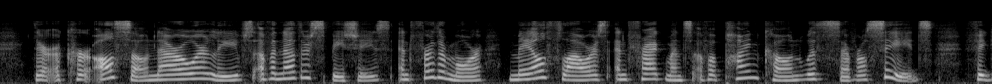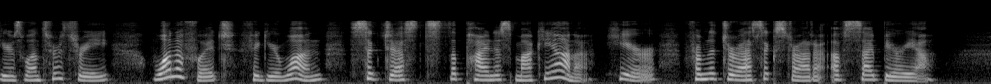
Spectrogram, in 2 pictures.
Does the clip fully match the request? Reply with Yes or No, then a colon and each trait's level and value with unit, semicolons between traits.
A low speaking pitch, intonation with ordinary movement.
No: high, 215 Hz; average, 4.0 semitones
